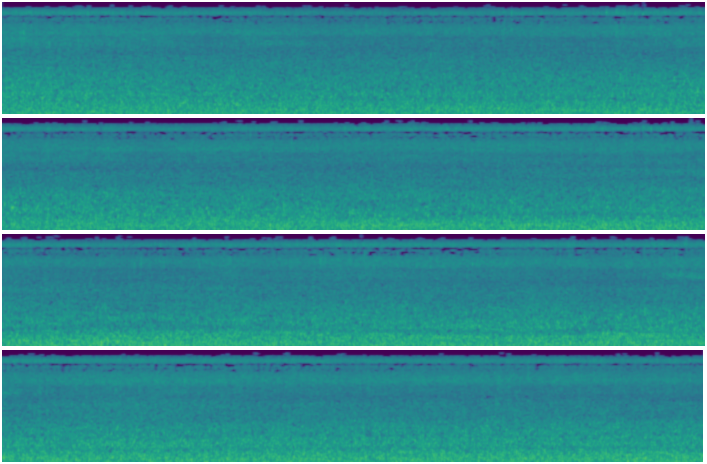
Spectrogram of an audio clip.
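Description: A shallow mountain stream rushes and gurgles steadily over rocks close by.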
